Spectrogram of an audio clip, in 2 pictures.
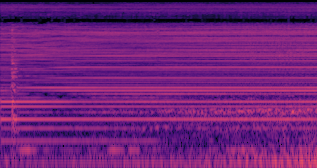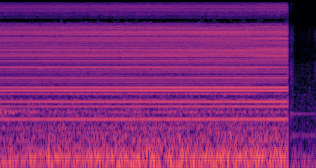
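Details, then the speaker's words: Outdoor AC unit that sounded like a lawnmower: a loud, steady, harsh electrical buzz from a failing cheap plastic contactor whose coil wasn't distributing power well; fixed by replacing the contactor. "They're basically the same kind of cheap plastic one and that buzzing was from the this coil. You see the copper there. And it wasn't distributing the power well enough"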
